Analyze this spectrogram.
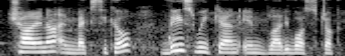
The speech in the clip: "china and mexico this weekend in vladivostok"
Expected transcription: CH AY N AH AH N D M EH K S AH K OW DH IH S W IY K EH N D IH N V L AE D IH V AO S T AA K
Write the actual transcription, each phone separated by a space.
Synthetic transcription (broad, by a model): CH AY N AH AH N D M EH K S AH K OW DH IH S W IY K EH N D IH N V L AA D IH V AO S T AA K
